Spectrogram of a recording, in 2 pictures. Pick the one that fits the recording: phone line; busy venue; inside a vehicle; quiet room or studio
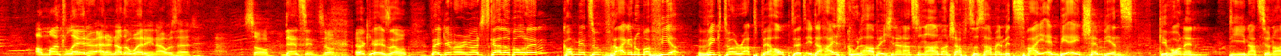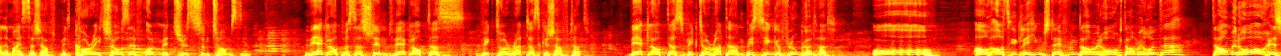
busy venue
